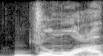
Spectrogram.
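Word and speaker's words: جمعہ: तो जुमा के दिन जुम्आ के दिन सही जो इसका प्रोनाउंसिएशन है ना वो जुम्आ है।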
